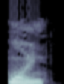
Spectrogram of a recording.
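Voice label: "warn", US English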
